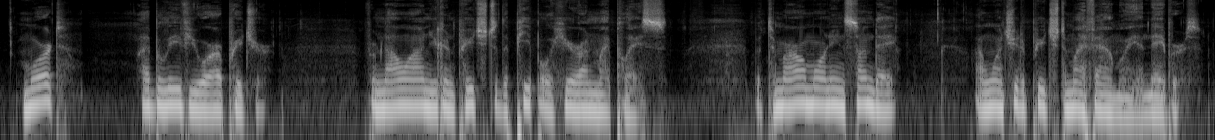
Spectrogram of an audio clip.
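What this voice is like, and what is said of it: Broken, tearful voice. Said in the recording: “began to cry ... in a broken voice”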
